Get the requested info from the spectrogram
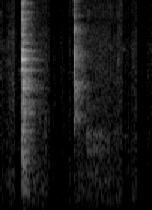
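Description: A metal spoon clicking twice against a serving platter as it is set down, the first click louder.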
